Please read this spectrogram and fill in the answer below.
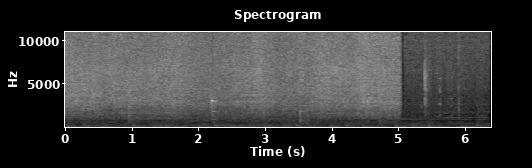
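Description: Shredded cabbage, carrots and green onion sizzling in a hot metal pan as they are stirred with a wooden spoon. The sizzle cuts off suddenly about five seconds in, and a few light knife taps on a wooden chopping board follow.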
